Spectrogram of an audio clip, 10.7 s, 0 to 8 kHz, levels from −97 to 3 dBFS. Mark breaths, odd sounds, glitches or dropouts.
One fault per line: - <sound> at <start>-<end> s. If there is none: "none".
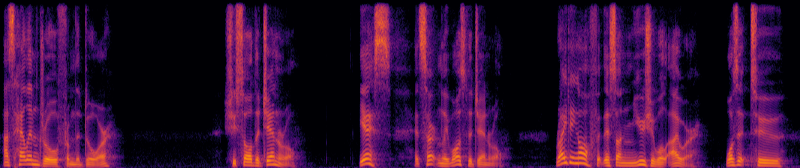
none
